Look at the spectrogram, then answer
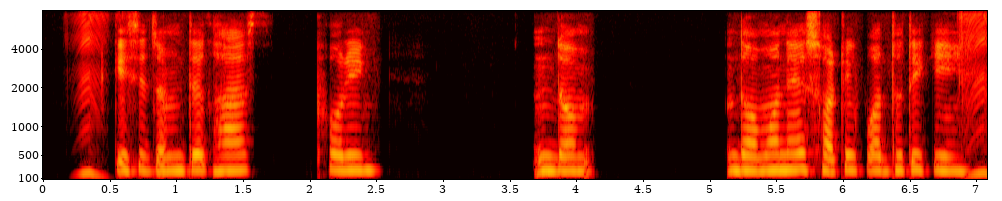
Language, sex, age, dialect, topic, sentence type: Bengali, female, 25-30, Rajbangshi, agriculture, question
